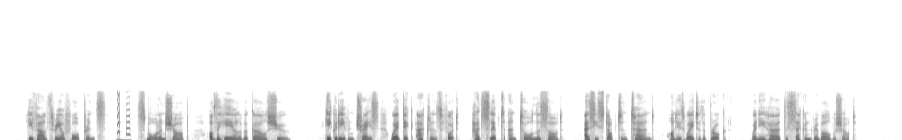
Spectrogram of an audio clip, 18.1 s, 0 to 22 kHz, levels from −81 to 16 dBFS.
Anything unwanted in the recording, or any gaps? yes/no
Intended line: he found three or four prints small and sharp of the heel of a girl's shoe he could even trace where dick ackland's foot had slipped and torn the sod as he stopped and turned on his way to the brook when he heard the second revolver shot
yes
